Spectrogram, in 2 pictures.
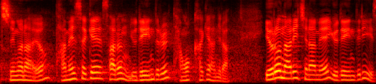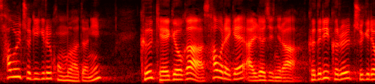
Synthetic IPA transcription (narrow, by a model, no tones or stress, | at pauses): t͡ɕɯŋʌnɦajotame̞sʰeɡe̞sʰanɯnjude̞indɯɾɯɭtaŋɦʌkʰaɡe̞ɦaɲiɾa̰jʌɾʌnaɾit͡ɕinamejude̞indɯɾisʰaɯɭt͡ɕuɡiɡiɾɯɭkoŋmuɦadʌɲi | kɯke̞ɡjoɡasʰaɯɾe̞ɡe̞ʔa̰ʎːʌd͡ʑiɲiɾa̰kɯdɯɾikɯɾɯɭt͡ɕuɡiɾjʌ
